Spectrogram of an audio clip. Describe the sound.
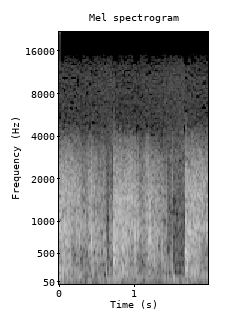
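Gunshots crack through a dense, rumbling wash of noise. Two sharp, loud bangs stand out from the steady roar.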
